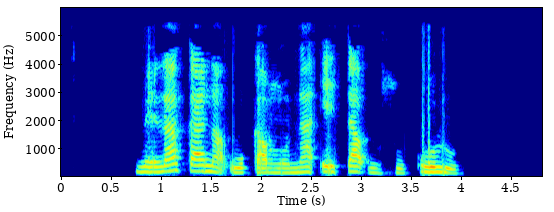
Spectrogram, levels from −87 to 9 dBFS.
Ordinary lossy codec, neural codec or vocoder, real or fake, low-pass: MP3, 32 kbps; codec, 16 kHz, 4 kbps, FreqCodec, larger model; fake; 5.4 kHz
